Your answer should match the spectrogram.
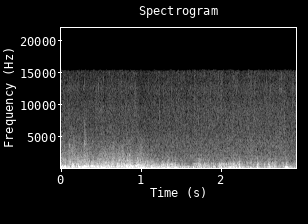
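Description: A thunderstorm with pouring rain: a steady, loud wash of rain hiss over deep rumbling thunder, holding its intensity throughout with no voices.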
